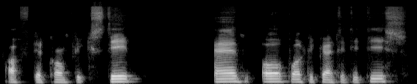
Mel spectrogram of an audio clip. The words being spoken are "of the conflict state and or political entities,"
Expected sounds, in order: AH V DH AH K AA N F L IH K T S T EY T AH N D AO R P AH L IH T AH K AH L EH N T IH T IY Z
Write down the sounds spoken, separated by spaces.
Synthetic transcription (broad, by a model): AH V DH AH K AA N F L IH K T S T EY T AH N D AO L P AH L IH T AH K AH L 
